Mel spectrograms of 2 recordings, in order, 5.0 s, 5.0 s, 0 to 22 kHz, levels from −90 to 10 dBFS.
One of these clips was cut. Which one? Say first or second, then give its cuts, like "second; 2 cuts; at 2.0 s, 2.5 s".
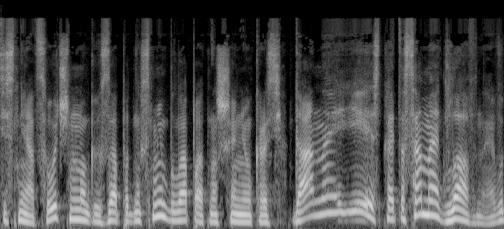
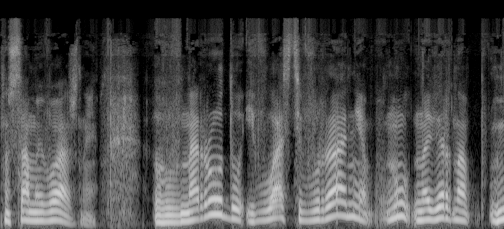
first; 2 cuts; at 2.8 s, 3.8 s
